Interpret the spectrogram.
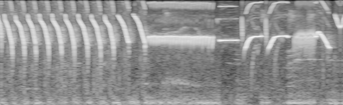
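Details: Caged canary singing during breeding season, a varied song: a fast series of repeated descending whistled sweeps, then a dry high buzzing trill, then sharp rising and falling whistled notes, bright and loud throughout.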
